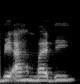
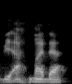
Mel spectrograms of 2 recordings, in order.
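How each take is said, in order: First: The name ends with an 'i' vowel. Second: The name ends with an 'a' vowel. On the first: The speaker calls it wrong. "jangan bi Ahmadi" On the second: The speaker calls it right. "Nah, bi Ahmada"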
